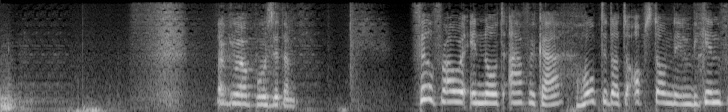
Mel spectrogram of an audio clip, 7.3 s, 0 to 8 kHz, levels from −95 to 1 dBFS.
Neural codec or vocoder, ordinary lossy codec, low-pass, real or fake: codec, 16 kHz, 0.4 kbps, LongCat-Audio-Codec; none; 7.2 kHz; fake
